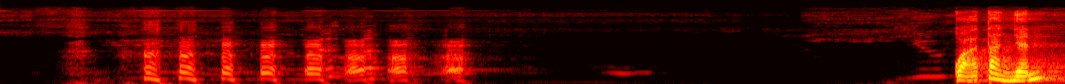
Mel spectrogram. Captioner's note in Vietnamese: Tiếng cười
